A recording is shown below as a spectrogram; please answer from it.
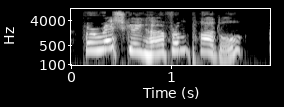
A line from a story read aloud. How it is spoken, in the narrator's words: cried Mark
